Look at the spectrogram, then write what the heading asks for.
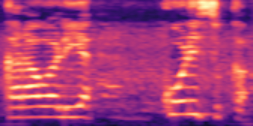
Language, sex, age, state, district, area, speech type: Kannada, female, 30-45, Karnataka, Udupi, rural, spontaneous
